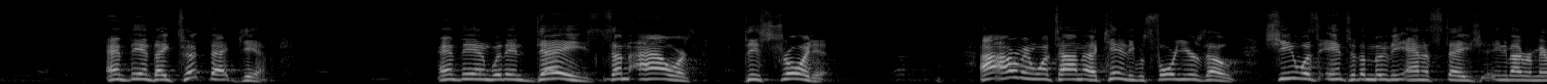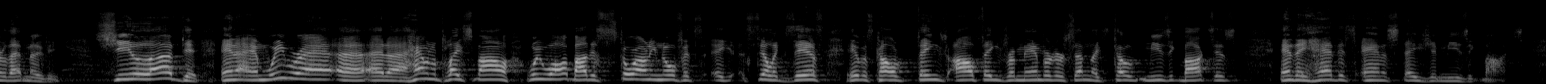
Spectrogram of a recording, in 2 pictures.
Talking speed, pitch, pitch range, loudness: 160 wpm, 210 Hz, 190-230 Hz, -31 LUFS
